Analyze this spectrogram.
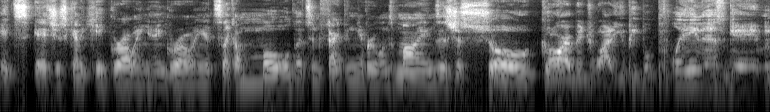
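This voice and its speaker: Over noticeable background noise, a man with a fairly low pitch talks with lively intonation and hardly any pauses. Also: moderate pace. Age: 20s. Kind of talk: comedic rant. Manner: exasperated, profane.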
